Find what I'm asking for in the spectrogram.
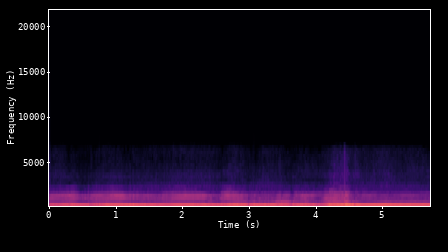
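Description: A restricted A2 Yamaha MT07 motorcycle engine drones steadily in second gear during a wheelie, with the pitch rising briefly near the end as the throttle opens, mixed with wind rush; no talking.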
